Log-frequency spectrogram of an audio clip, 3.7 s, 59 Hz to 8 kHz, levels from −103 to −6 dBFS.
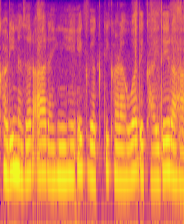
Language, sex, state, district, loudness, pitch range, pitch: Hindi, female, Madhya Pradesh, Bhopal, -15 LUFS, 165-180 Hz, 170 Hz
